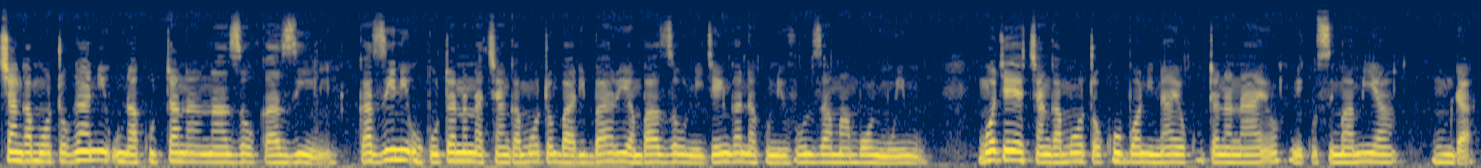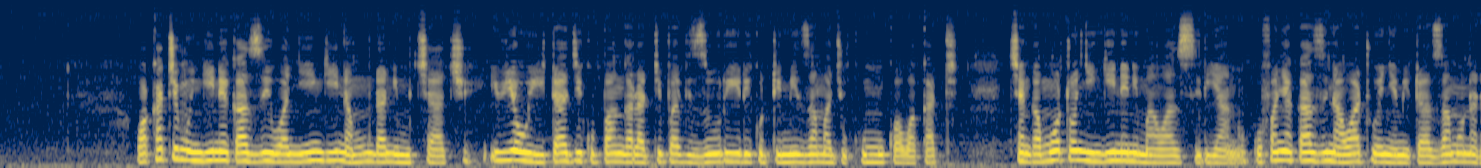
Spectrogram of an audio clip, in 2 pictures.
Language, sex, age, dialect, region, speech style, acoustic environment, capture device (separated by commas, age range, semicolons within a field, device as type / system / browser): Swahili, female, 25-34, Kenya - Nairobi Sheng-influenced, Kenya, relaxed; focused, traffic; nature, desktop / Windows / Chrome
